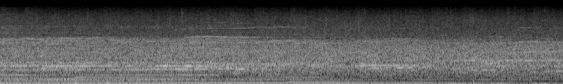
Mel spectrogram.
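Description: Musical instruments play tones that ring out and die away.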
